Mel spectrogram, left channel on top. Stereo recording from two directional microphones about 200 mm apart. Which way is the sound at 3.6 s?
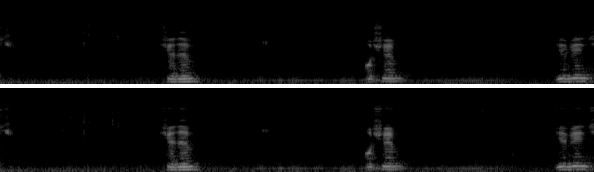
Centre (ahead or behind).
